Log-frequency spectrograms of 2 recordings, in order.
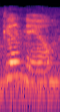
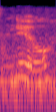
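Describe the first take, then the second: First: The word starts with a hard G sound. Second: The word starts with an N sound. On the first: The speaker calls it wrong. "commonly mispronounced" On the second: The speaker calls it right. "the G is actually silent"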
